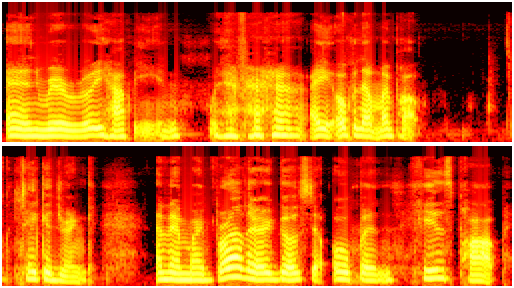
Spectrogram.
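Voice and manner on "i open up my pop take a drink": usual speaking voice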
